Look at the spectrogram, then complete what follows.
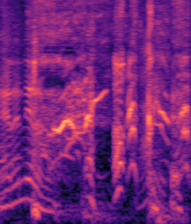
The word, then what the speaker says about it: anonymity: Anonymity.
